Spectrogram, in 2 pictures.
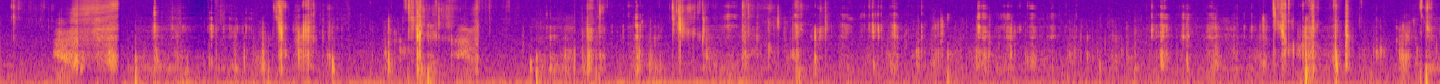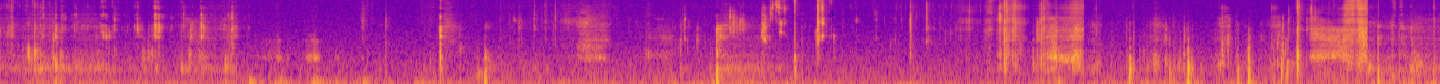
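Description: Close-miked chewing and wet mouth sounds of a person eating chocolate whipped-cream cake, with many short sharp clicks scattered throughout.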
